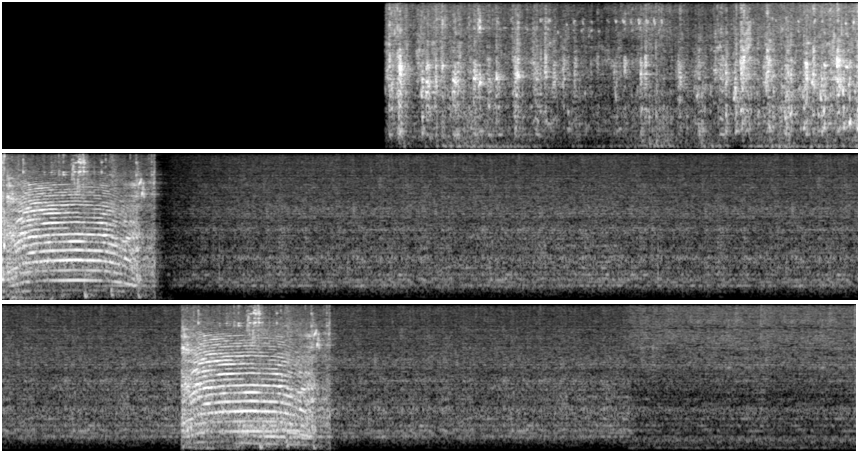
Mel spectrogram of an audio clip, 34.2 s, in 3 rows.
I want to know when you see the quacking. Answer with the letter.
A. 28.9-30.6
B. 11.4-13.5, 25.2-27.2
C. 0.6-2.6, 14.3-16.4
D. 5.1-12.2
D.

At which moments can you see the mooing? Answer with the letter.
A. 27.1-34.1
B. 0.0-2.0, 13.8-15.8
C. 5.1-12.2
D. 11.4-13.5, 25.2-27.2
D.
